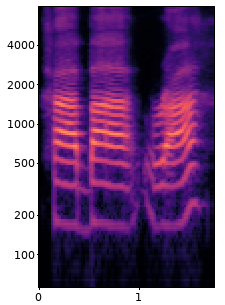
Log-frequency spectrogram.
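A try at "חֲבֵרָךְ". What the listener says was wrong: Okay, but again, the vowel under the bet is the E. So chabi, and then chabir, and then cha. It's the final chaf with an a under it. So remember the chaf here, chabir cha.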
